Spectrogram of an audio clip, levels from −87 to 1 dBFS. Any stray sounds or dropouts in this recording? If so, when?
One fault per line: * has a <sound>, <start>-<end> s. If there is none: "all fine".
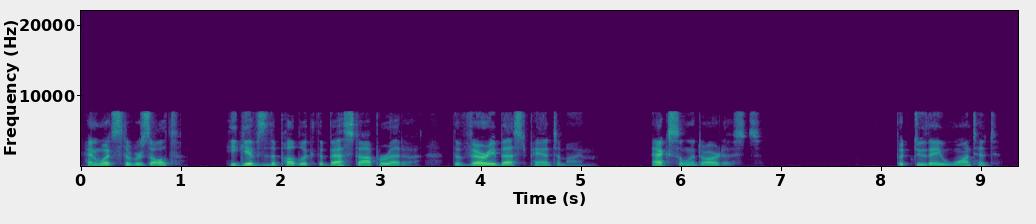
all fine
